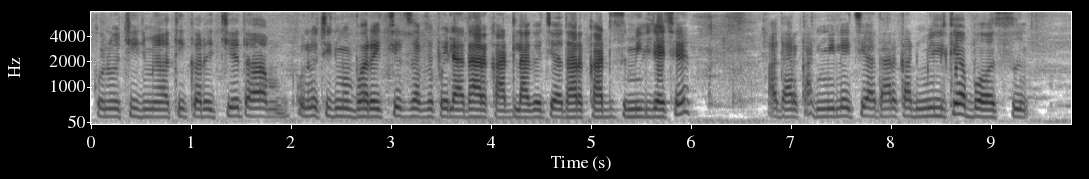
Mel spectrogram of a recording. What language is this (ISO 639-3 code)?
mai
